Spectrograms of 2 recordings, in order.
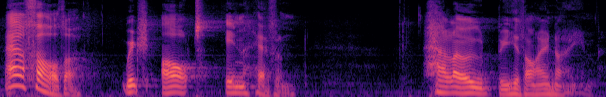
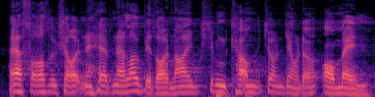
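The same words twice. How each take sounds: First: Slow, each phrase weighed with pauses; slow deliberate reading. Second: Fast, run-together gabble of the prayer; rote recital. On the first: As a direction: read it slowly, meaning every word. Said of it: "let's have a look at this". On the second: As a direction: rattle it off like a times table. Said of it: "recite it as if it was rote". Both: Shown as a demonstration.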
